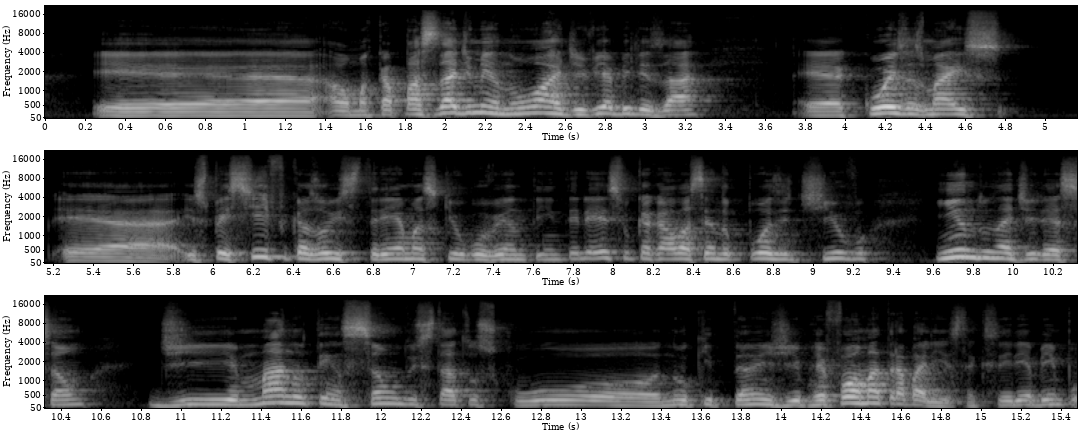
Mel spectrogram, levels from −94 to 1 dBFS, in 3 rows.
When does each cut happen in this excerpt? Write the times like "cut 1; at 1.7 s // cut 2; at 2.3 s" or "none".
cut 1; at 14.1 s

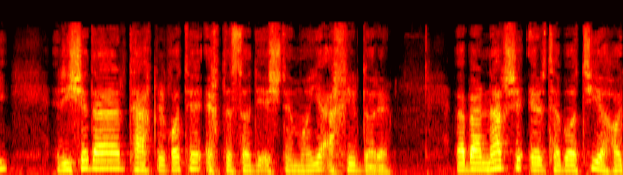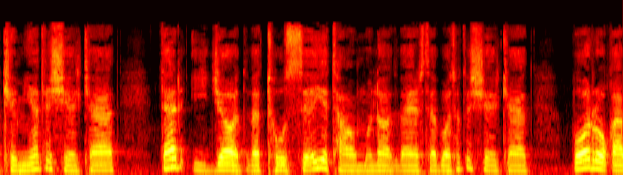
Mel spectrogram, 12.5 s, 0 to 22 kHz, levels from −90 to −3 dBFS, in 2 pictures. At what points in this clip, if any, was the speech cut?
none

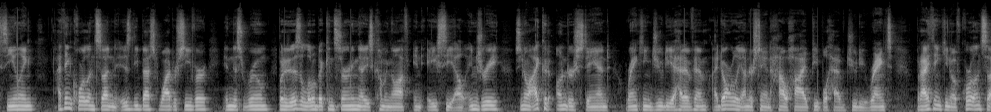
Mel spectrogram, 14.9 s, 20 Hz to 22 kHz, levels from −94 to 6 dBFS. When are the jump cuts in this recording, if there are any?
none

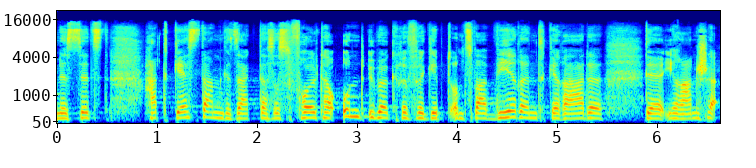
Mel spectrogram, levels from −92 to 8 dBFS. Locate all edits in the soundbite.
none

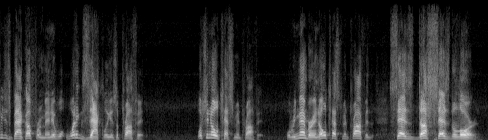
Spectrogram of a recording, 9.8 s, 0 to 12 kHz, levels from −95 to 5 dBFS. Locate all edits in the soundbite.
none

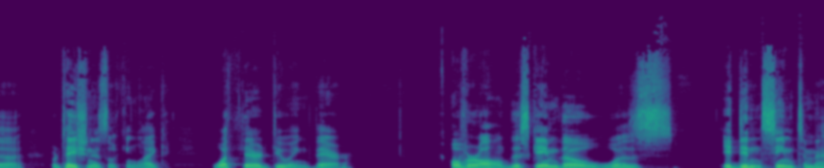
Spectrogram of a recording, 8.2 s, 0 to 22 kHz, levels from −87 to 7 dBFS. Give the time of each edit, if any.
none

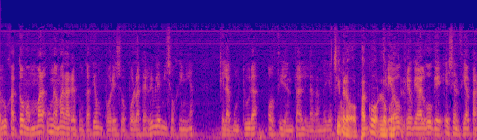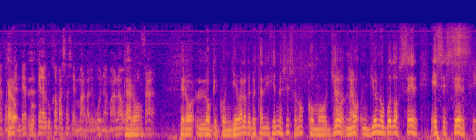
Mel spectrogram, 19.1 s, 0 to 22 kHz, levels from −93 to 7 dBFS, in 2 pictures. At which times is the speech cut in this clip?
none

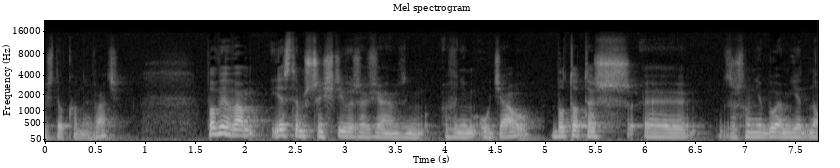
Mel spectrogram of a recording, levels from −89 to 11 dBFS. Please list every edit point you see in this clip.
cut 1; at 5.0 s

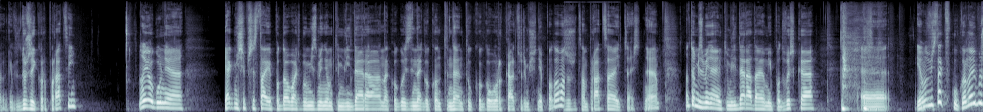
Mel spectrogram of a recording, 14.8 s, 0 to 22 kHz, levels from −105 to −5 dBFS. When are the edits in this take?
cut 1; at 8.4 s

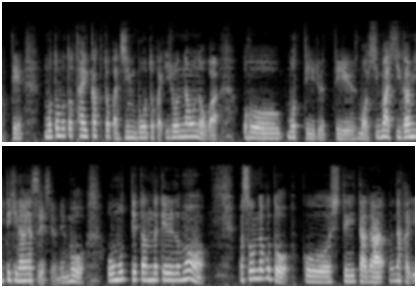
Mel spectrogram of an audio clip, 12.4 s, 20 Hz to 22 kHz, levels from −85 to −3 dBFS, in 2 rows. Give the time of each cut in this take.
cut 1; at 5.3 s

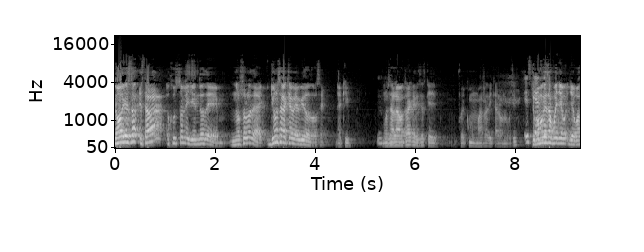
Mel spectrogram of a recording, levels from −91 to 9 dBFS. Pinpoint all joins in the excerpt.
none

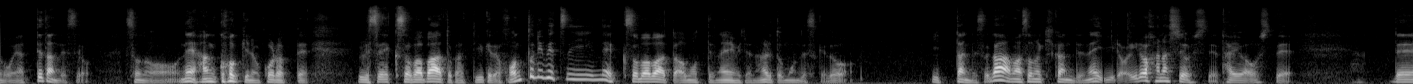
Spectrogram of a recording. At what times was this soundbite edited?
cut 1; at 1.2 s // cut 2; at 9.2 s // cut 3; at 11.0 s

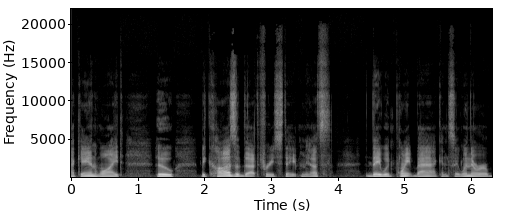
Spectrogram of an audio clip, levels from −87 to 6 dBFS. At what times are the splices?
none

